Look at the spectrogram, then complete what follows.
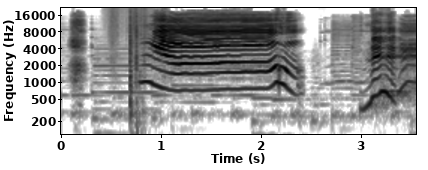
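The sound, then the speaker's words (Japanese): A cat meows twice: a long, drawn-out meow that rises in pitch at the end, then a shorter, higher meow after a brief pause, with a faint low hum underneath. “信じられない気持ちで鏡の前に行くと、そこには一匹のとっても可愛らしい猫が。 にゃ。”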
